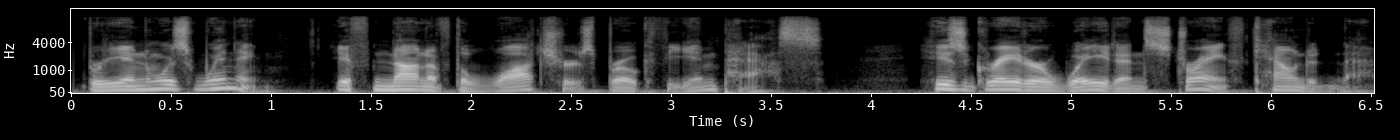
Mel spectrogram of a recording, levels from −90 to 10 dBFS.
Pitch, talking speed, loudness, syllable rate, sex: 100 Hz, 155 wpm, -22 LUFS, 4.4 syllables/s, male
